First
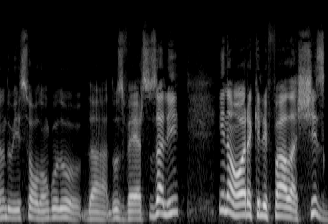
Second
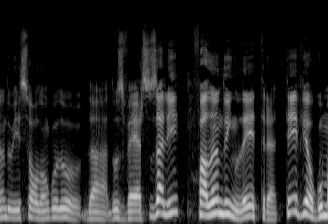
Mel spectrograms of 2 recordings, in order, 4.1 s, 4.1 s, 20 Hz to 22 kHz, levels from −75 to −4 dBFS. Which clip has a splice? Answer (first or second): second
